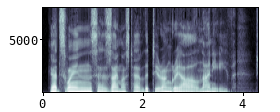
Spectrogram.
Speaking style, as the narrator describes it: she said in the soft Seanchan drawl

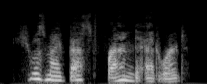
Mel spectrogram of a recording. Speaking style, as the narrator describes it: I muttered

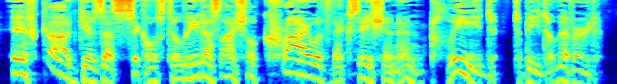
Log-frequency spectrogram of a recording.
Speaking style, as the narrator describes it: pious General Oliver Howard wailed

